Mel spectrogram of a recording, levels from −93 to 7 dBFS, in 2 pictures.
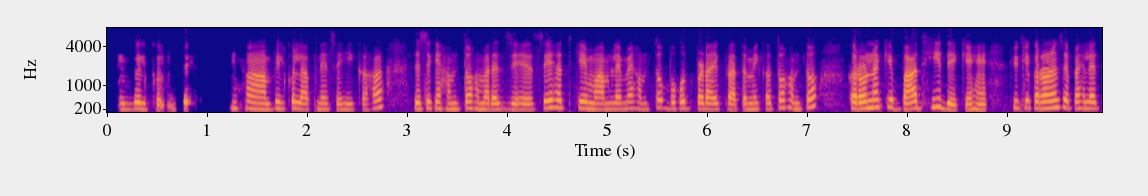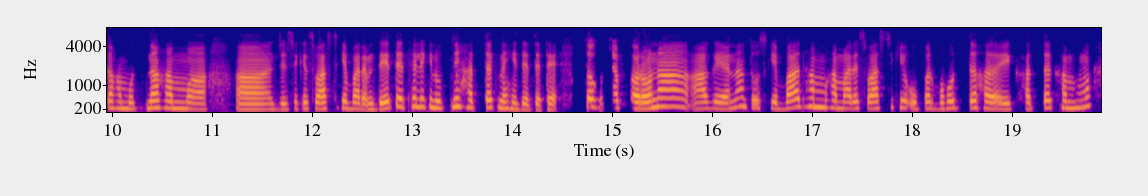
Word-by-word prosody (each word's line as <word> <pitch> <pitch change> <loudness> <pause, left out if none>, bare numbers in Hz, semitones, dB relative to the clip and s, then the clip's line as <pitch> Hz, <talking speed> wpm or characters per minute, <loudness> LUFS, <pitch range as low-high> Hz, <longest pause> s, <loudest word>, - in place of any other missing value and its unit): बिल्कुल 200 0 -1
जी। 450 - -1 0.6
हाँ, 205 -3 +2
बिल्कुल 220 0 0
आपने 200 +1 -4
सही 190 -1 -6
कहा 210 +7 -1 0.3
जैसे 210 +2 +1
कि 230 - 0
हम 205 -2 -5
तो 230 - +3
हमारे 205 -2 0
ज 190 -1 -1
सेहत 250 0 +3
के 235 - +3
मामले 205 0 +1
में 220 +2 -3
हम 215 -2 -10
तो 255 - +1
बहुत 220 0 -1
बड़ा 205 -1 +4
एक 200 +1 -1
प्राथमिकता 200 +2 -1
तो 230 +5 -2
हम 250 -5 -5
तो 265 +7 +2 0.4
कोरोना 225 +4 +7
के 270 -1 -1
बाद 215 +3 +5
ही 280 0 +2
देखे 190 -4 +1
हैं 185 - 0 0.2
क्योंकि 250 -1 -4
कोरोना 230 +1 +5
से 260 -1 +4
पहले 225 -1 +1
तो 240 +2 -1
हम 230 -2 -4
उतना 240 +4 0
हम 225 -2 0
अ, 200 -1 0 0.7
जैसे 200 +2 -7
कि 215 - -2
स्वास्थ्य 215 +1 +1
के 235 - +2
बारे 215 -3 +1
में 200 - -3
देते 230 +8 +4
थे 295 +2 -3
लेकिन 275 -3 0
उतनी 280 +5 +1
हद 250 - 0
तक 255 - +3
नहीं 225 -3 -1
देते 190 -2 -3
थे। 195 - +1 0.3
तो 275 - +6 0.2
जब 245 - -4
कोरोना 230 +5 +6 0.4
आ - - +1
गया 220 -2 -1
ना 280 +7 -4
तो - - -1
उसके 235 -2 -4
बाद 240 +7 +2
हम 275 -2 +1
हमारे 225 -1 -1
स्वास्थ्य 230 +3 -2
के - - 0
ऊपर 225 -1 -3
बहुत 230 +3 -3 0.3
ह 215 -1 +5
एक 200 0 -4
हद 215 - -1
तक 250 0 0
हम 240 +3 -3
225 Hz, 230 wpm, -22 LUFS, 205-245 Hz, 0.7 s, कोरोना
